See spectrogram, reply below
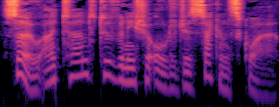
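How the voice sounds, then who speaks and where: An actor playing a courteous police detective, measured and quietly probing, in a radio crime drama. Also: male voice, mid-range voice, huge pitch swings, slightly rough, heavily acted.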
